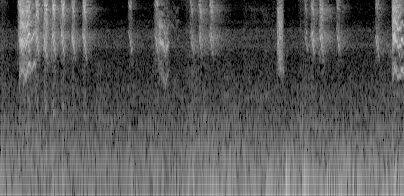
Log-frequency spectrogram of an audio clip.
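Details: Female double-collared seedeater calling to excite a male into singing. It opens with a rapid burst of high chirps, then gives scattered single notes and one downward-sweeping slur, ending in another brief burst.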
